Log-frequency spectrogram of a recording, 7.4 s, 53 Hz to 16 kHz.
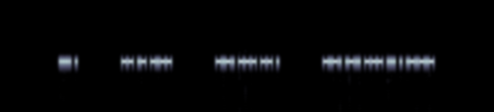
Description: Morse code, heard as a keyed tone, about 51 wpm, 700 Hz. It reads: HE MAY COME CLOSE.
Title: 4x Word-Spacing - Sentences from Top 300 Words - 50wpm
